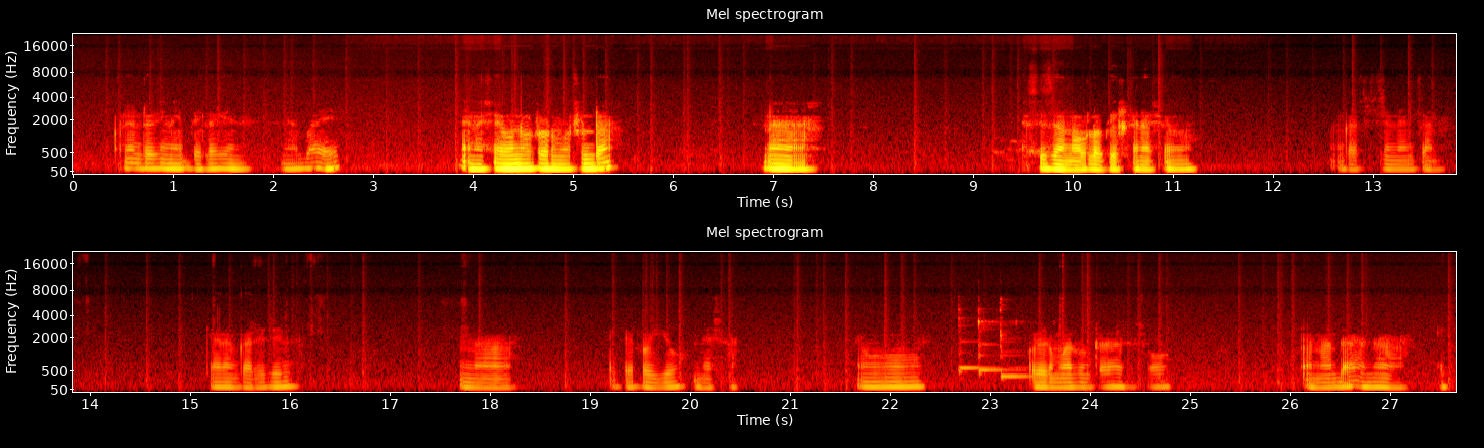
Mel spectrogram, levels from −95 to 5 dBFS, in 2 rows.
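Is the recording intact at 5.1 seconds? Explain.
No. Clock slip clicks run from 0.17 to 27.59 s as faint ticks about every third of a second, likely single samples dropped or repeated because two unsynchronised clocks differ by roughly 70 ppm. Automatic gain falling also spans 4.28 to 7.48 s: the gain control judged the input too loud or its background noise too strong and eased it down by about 4 dB, so the sound and its background sink together.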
